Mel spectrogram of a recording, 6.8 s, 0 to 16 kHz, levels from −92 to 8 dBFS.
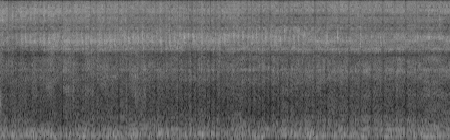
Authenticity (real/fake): fake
